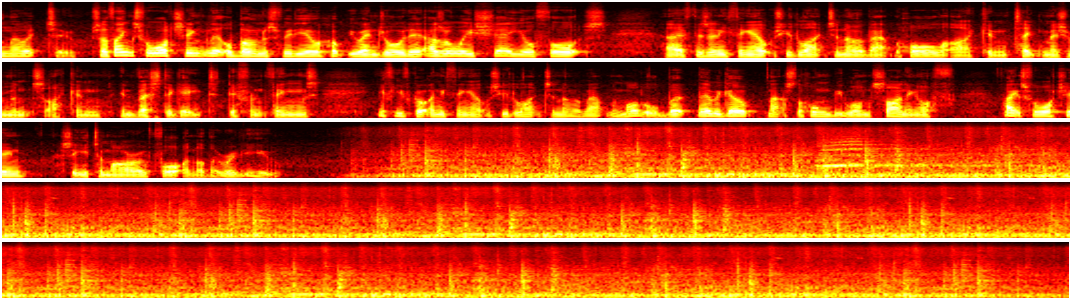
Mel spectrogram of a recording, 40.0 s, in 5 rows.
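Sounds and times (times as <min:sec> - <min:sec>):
train rumble: 0:18.6 - 0:40.0
train wheels clickety-clack: 0:18.6 - 0:40.0
short high tone: 0:22.1 - 0:24.6.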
